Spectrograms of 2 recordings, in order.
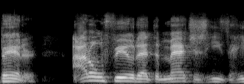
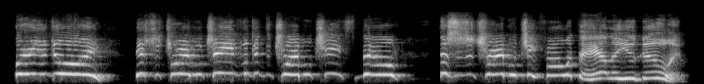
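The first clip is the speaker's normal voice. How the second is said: shrieking, very high, very loud screams; 5 dB louder than usual. Imagining a wrestling scene, imitating Paul Heyman screaming at Daniel Bryan. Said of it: "Paul Heyman over here screaming at Daniel Bryan".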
